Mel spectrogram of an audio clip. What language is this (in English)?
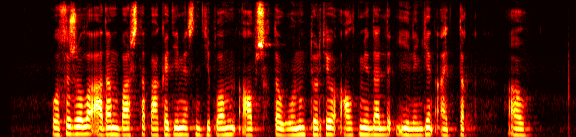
Kazakh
